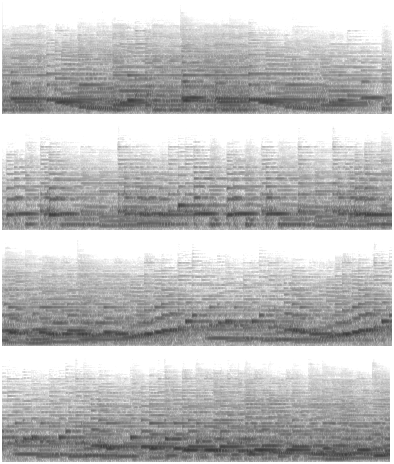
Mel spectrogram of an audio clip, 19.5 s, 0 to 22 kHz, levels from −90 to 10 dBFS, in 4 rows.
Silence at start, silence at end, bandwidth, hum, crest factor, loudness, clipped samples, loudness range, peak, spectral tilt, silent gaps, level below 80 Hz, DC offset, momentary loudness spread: 0 s; 0 s; 9.6 kHz; none; 14 dB; -22 LUFS; under 0.1%; 6 LU; -8 dBFS; -7 dB/octave; none; -60 dBFS; under 0.1%; 8 LU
